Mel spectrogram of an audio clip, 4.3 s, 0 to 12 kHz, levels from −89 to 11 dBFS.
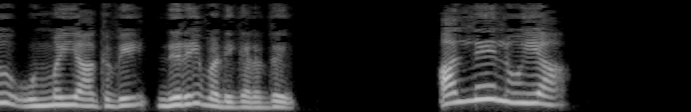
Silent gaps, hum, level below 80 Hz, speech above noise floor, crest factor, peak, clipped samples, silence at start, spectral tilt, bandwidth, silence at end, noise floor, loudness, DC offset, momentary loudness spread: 1.99-2.66 s; none; -74 dBFS; over 69 dB; 18 dB; -4 dBFS; under 0.1%; 0 s; -6.5 dB/octave; 11 kHz; 0.8 s; under -90 dBFS; -22 LUFS; under 0.1%; 7 LU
